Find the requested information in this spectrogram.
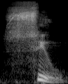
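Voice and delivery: स्यू said softly as s-yu; French cu. Shown as a demonstration. Teacher repeating French cédille word softly. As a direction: pronounce स्यू with an s, lips rounded. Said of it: "सी यू को पढ़ते हैं स्यू".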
